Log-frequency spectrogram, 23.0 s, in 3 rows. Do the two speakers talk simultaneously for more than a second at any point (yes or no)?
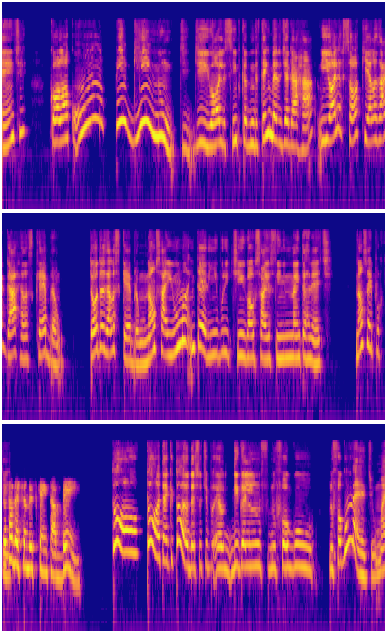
no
